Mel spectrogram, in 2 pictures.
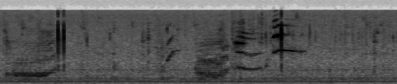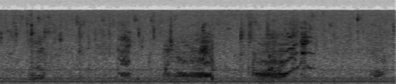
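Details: Bengal kittens almost five weeks old, offspring of Ariel and Dream, playing indoors; several thin, high meows with rising and falling harmonics around the third and fourth seconds, plus scattered softer mews, rustling and a steady low hum.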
